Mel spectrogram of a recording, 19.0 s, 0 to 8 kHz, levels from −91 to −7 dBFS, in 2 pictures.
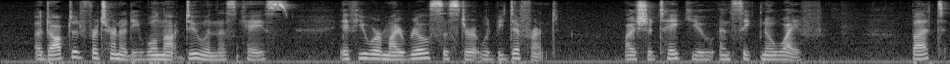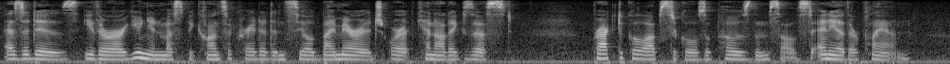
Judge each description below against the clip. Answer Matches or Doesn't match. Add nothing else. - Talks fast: Doesn't match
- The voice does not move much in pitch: Matches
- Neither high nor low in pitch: Matches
